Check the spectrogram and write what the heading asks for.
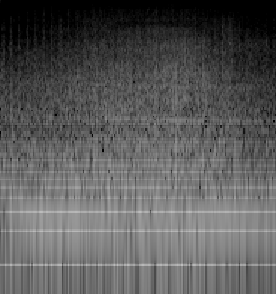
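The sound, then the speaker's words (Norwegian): A steady, loud helicopter drone with a strong low hum and constant rotor roar as helicopters are sent off to evacuate wounded soldiers, holding even throughout without any voices. “Så kom meldingen om skadde, og helikoptrene ble sendt av gårde.”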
